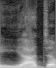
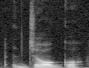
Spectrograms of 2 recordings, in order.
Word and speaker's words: যজ্ঞ: এর মধ্যে বিবাহমা আমরা যেটা বলছি এটাকে যজ্ঞ বলে, বা আমরা এখানে ইয়াজা বলছি বাট যজ্ঞ।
